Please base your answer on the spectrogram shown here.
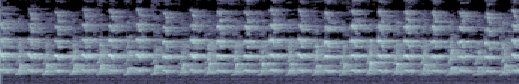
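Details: Pet cockatiel calling in the morning to wake the household and its budgie companions: a steady run of loud, bright chirping calls, about two each second.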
